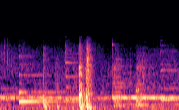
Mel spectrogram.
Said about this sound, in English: I saw a light on. I pushed open the doors.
